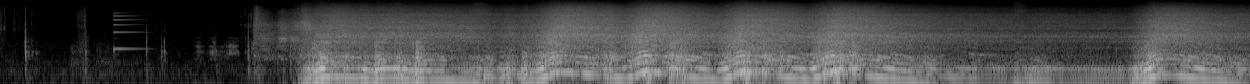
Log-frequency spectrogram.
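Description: A Volkswagen Eos engine starts after a few faint clicks, then idles and revs repeatedly in rising and falling surges, close and loud, with no one speaking.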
